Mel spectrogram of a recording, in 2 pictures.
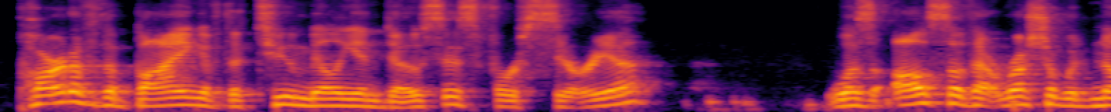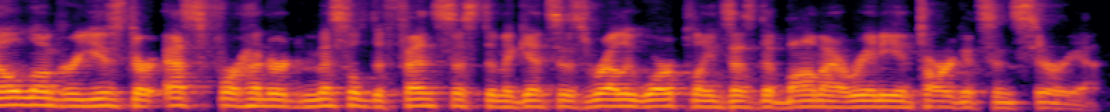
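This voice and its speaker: A man hosting a podcast panel, telling lively stories and reading out viewer comments in a casual, chatty way. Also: mid-range voice. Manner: animated storyteller, acts out exchanges. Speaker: podcast host.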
